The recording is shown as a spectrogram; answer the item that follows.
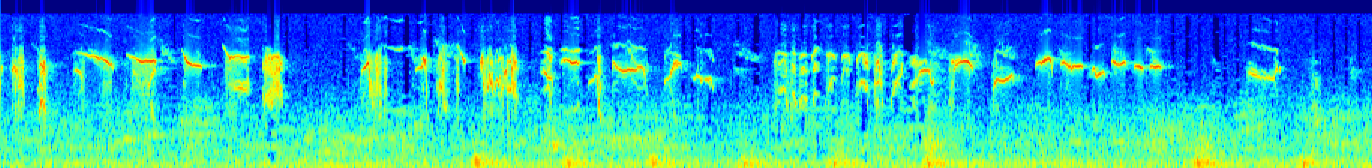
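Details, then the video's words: Blue-winged leafbird singing energetically in ngeriwik style: a long, restless stream of high whistles, chips and twisting slurs runs almost without pause for about nine seconds. "Suara Burung Selendang Biru Gacor❗❗ Ngeriwik"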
